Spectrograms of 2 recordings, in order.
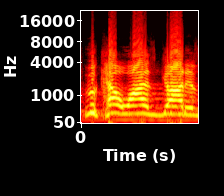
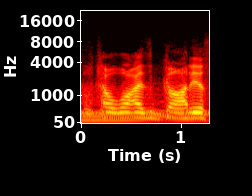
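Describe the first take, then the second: First: It is said with joyful, admiring praise. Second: It is said with grudging, defeated resignation. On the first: The speaker is celebrating God's wisdom. "they say it in a way" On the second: The speaker admits God's wisdom but can do nothing. "is more like"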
